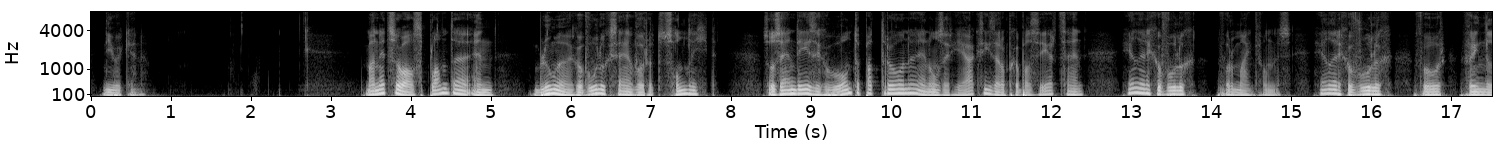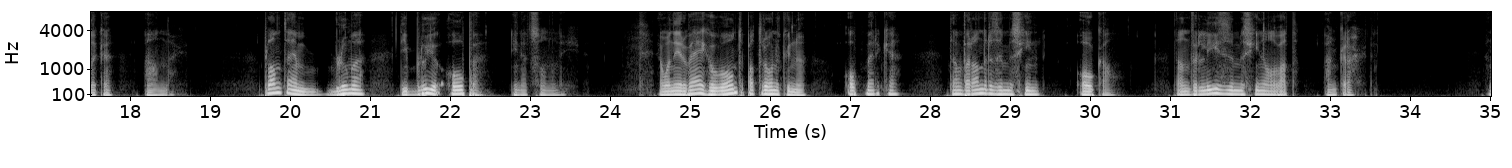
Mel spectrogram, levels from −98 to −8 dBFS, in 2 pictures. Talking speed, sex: 110 wpm, male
